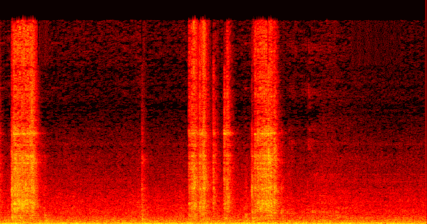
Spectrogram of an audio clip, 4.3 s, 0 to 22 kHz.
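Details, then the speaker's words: 1980 Honda Express NC50 scooter after starter spring replacement and a new gasket: sharp ratcheting clicks as the kick-start pedal is pushed and springs back up, showing the kick-start mechanism winds and returns normally. "Get this stood back up to about level here and give it a test. Foot pedal, and it's coming back up."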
